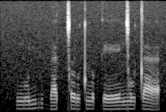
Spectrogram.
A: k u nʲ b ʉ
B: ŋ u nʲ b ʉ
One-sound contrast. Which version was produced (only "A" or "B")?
B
